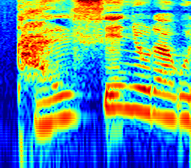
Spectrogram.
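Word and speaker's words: dal segno: 되는 겁니다 네 번째 아까는 다카포였고요 달세뇨라고 읽습니다 달 세뇨 달세뇨의 뜻은 세뇨로 가라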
